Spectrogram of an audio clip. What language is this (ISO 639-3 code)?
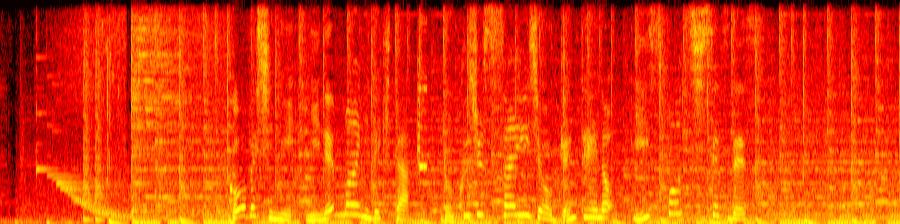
jpn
